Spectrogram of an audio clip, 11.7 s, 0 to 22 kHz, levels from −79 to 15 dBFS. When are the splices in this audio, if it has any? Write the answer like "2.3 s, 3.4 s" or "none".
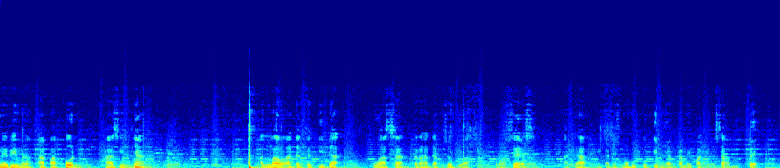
2.2 s, 3.7 s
